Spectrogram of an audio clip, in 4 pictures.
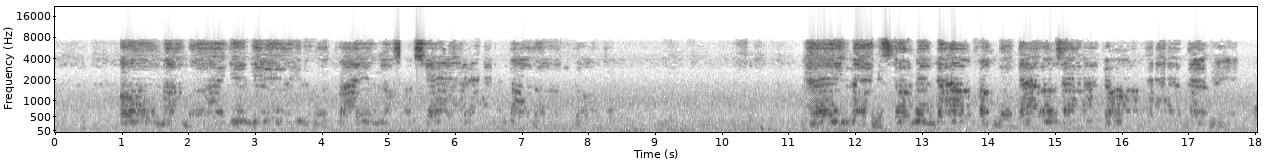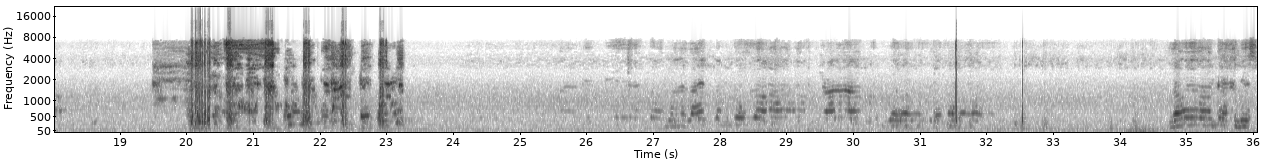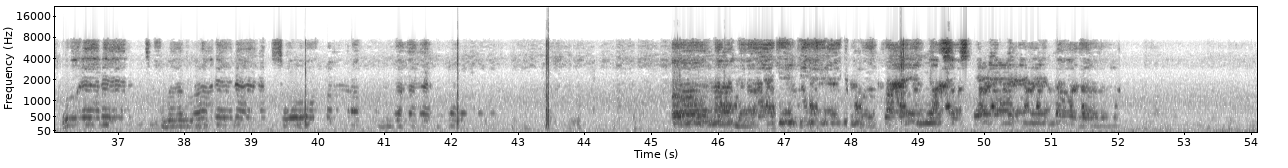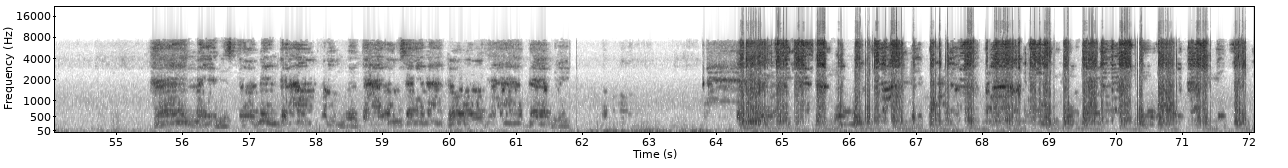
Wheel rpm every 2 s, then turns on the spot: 0, 0, 0, 0, 0, 0, 0, 0, 0, 0, 0, 0, 0, 0, 0, 0, 0, 0, 0, 0, 0, 0, 0, 0, 0, 0, 0, 0, 0, 0, 0, 0, 0, 0, 0, 0.
none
